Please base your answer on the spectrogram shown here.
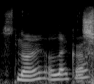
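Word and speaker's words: Snoh Aalegra: Snow Allegra. – If I'm pronouncing that wrong, someone let me know, please. – No, it sounds right. I don't know.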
